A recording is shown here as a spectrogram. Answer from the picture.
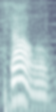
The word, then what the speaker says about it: Psalm: And again, Psalm starts, it sounds like it starts with an S, but it starts with a P. And then the S, P-S. The P is silent.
